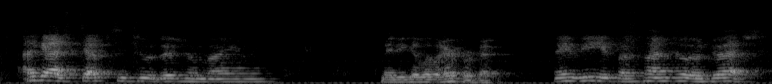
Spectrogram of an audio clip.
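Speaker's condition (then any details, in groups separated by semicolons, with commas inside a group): Cerebral palsy; cerebral palsy, congenital, diagnosed around age six; visible tremors, medication reduced shaking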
